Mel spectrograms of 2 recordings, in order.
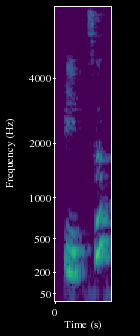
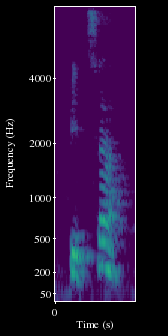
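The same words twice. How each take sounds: First: Said in the usual way. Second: Pizza softer, weight moved to the final A; French pronunciation. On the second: Shown as a demonstration. Teacher advises French sounds when in doubt, pizza pronounced the French way. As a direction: say pizza the French way, ending on a stressed A. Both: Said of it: "à la française, ou seja".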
